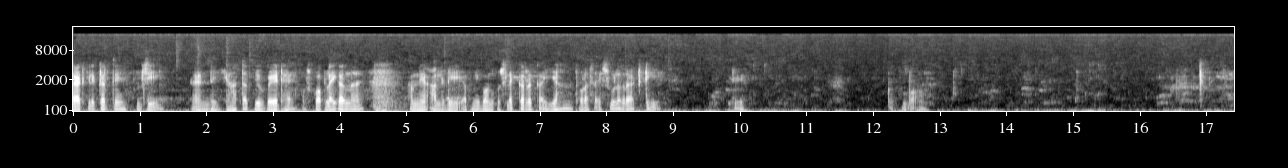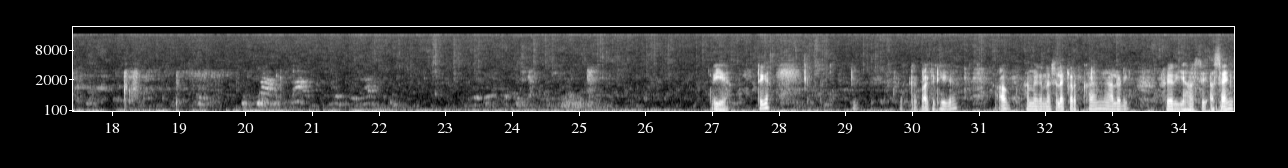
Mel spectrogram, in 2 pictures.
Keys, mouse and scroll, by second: 0.8 g, 2.1 click, 6.8 scroll up 1, 7.3 right click, 7.6 scroll up 1, 7.7 right click, 8.4 t, 8.7-9.9 scroll up 1, 9.9 scroll down 1, 10.2 right click, 10.9 click, 14.9 scroll down 1, 15.2 right click, 16.0-16.5 scroll down 1, 16.5 scroll up 1, 16.9 t, 17.2-17.6 scroll up 1, 17.6 scroll down 1, 19.6 scroll up 1, 20.5 right click, 20.8 scroll up 1, 22.8 click, 27.1 scroll down 1, 28.0 right click, 28.9 scroll up 1, 29.6 scroll down 1, 29.8 right click, 30.3 alt+right click, 30.6 scroll down 1, 30.8 right click, 31.2-32.6 scroll up 1, 32.6 g, 33.2 click.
